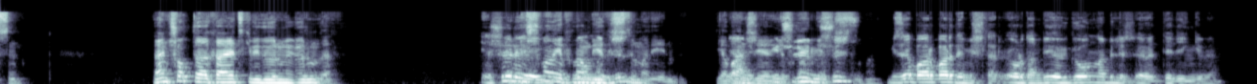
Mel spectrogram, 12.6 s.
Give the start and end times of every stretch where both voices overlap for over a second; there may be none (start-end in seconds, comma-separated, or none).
5.0-6.4, 7.3-8.8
